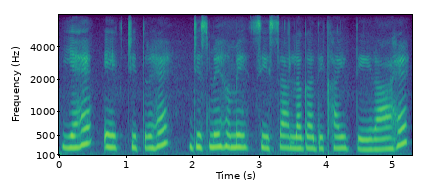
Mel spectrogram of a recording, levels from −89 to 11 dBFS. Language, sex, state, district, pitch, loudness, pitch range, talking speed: Hindi, female, Uttar Pradesh, Saharanpur, 245 Hz, -14 LUFS, 230-255 Hz, 135 wpm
